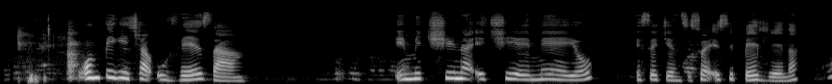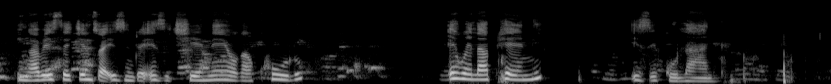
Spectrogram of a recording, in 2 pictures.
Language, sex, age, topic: North Ndebele, male, 36-49, health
